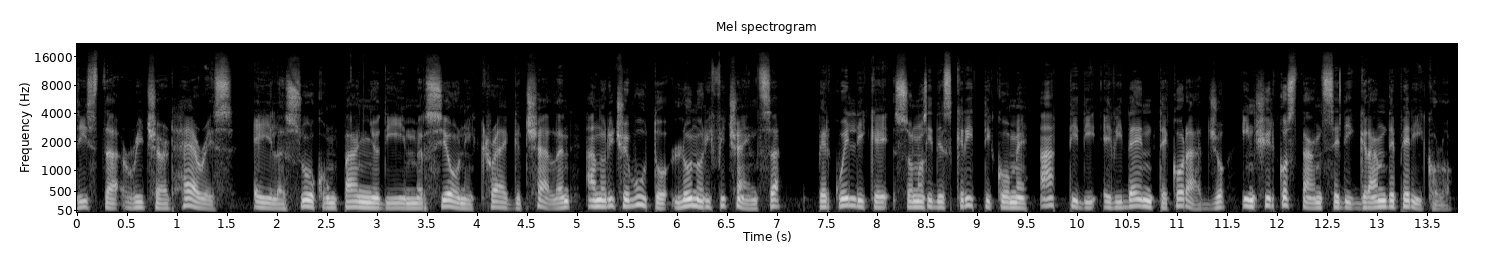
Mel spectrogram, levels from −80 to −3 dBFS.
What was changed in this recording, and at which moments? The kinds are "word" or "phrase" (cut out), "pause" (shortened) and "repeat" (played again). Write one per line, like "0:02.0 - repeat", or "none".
0:05.0 - pause
0:08.5 - word
0:09.6 - pause
0:11.6 - pause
